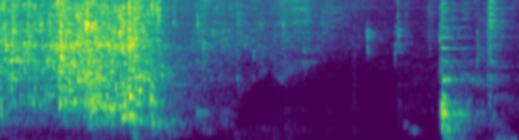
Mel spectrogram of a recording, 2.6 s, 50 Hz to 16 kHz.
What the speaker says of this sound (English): I'm going to add 2 more cups of cold water.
